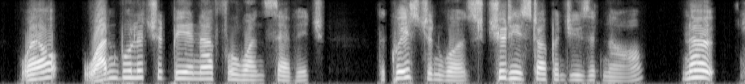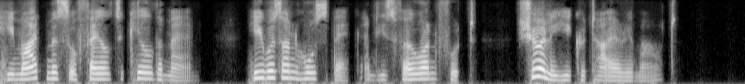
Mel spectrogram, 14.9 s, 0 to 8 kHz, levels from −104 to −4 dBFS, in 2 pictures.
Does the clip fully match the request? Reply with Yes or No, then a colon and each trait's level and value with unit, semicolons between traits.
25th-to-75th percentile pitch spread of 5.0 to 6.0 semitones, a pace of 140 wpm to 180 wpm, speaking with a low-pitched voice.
No: wide, 5.4 semitones; average, 175 wpm; high, 195 Hz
